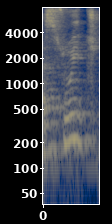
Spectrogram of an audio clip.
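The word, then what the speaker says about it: switch: Turn the स्विच ऑन, स्विच में T silent है।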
